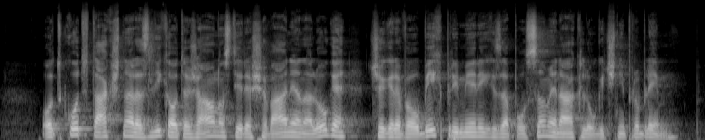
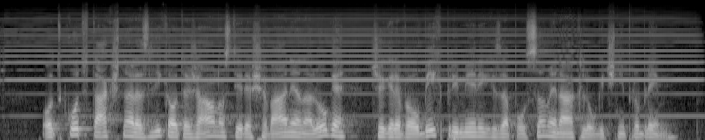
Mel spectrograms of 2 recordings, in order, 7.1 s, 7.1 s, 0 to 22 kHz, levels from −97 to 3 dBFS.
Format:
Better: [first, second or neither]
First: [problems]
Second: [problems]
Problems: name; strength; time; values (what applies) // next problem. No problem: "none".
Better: first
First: none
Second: background sound (Bowed string instrument); 12 dB below the speech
